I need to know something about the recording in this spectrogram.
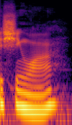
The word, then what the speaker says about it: Chinois: Have y'all been to Cafe Chinois? No. It's spelled Chinios, so Chinios is what it looks like, but it's Chinois, Mm-hmm.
